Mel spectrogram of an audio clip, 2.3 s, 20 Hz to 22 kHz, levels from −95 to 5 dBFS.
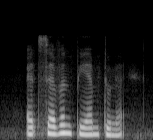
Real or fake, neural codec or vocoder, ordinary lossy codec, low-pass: fake; codec, 16 kHz, 0.9 kbps, LongCat-Audio-Codec; none; none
